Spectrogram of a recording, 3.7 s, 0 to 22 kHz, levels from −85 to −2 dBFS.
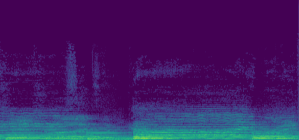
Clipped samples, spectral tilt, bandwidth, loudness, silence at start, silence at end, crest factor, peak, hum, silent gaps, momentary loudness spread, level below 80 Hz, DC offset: under 0.1%; -7.5 dB/octave; 12 kHz; -25 LUFS; 0 s; 0 s; 16 dB; -8 dBFS; none; none; 7 LU; -64 dBFS; 0.1%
